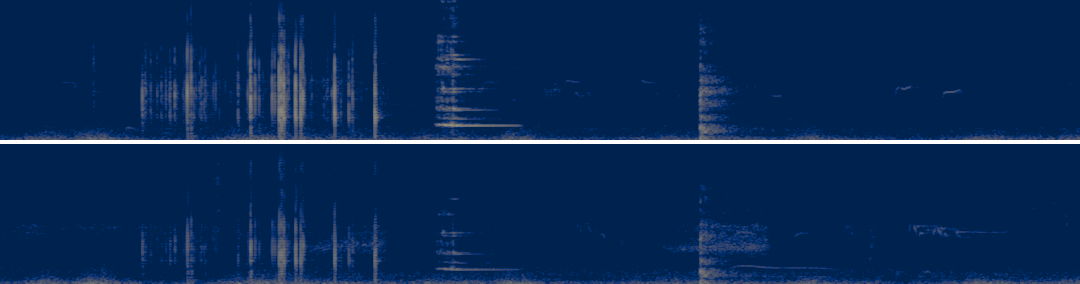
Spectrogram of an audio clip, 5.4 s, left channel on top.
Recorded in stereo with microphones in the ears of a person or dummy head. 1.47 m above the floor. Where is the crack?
40° left (ahead or behind).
